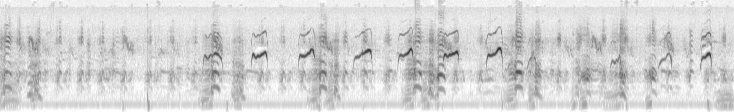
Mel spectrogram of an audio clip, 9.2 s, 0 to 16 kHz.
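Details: Canada geese at a 30-foot-high nest in Charlo, Montana, 12 May 2020, as two goslings leap down to their parents: faint chatter building into a series of clear arched honks, over a constant low hum.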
